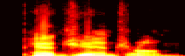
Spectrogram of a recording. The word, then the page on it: panjandrum: American English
